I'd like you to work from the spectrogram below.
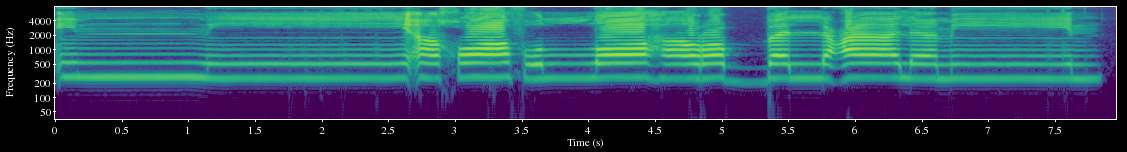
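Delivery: slow, drawn-out melodic tajweed recitation; Quran recitation. Shown as a demonstration. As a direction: intone every verse slowly and evenly. Recites Quran verses slowly. (آہستہ، سریلی قرآن کی تلاوت)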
